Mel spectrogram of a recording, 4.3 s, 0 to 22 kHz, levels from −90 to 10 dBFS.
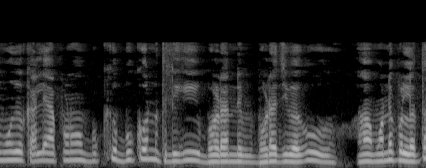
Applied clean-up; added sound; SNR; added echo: none; none; none; none.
